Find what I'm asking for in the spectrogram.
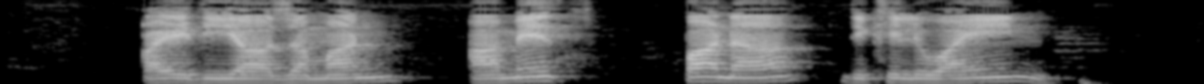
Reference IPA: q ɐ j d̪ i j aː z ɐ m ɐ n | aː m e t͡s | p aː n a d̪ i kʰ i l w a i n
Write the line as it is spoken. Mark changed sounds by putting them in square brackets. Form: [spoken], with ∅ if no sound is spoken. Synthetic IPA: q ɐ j d̪ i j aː z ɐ m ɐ n | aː m e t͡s | p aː n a d̪ i kʰ i l w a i n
